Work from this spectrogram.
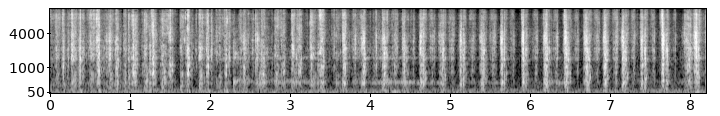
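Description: Short nails and fingertips scratch and rub the ridged edge of a yellow Scrub Daddy polymer foam scrub sponge held upright. The result is a quick, uneven run of crisp, bright, dry scratching strokes, about four per second, with no ring after each stroke.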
